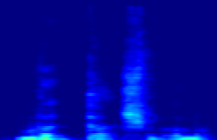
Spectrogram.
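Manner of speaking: breathy whispered aside. Real, not acted. Reader whispers the joke to himself. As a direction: whisper it to yourself. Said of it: "whispered aside".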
